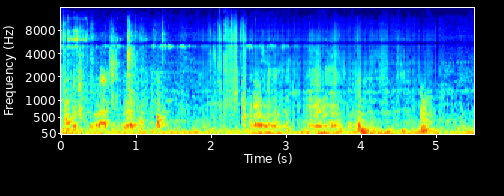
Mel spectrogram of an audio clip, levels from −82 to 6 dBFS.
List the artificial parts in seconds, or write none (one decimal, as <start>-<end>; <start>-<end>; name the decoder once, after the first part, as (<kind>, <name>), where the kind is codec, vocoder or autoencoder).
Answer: 1.8-5.1 (vocoder, BigVGAN v2)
